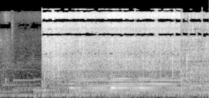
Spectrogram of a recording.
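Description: Red tomato-pepper stew sizzling as it fries in a pan. The sizzle starts suddenly about a second in and goes on steadily, with background music over it.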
